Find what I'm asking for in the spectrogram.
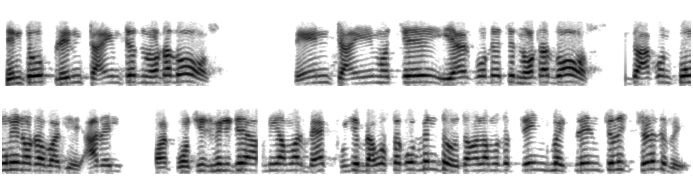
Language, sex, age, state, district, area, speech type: Bengali, male, 60+, West Bengal, Hooghly, rural, conversation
